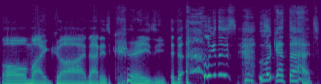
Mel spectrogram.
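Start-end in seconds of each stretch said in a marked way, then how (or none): 3.7-6.4 high, slow, laughing look at this; giddy with disbelief; laughing amazement. Real, not acted. Melon world spreads.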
